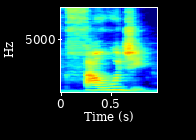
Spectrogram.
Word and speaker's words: saúde: Did I say it right? Close. It's saúde.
